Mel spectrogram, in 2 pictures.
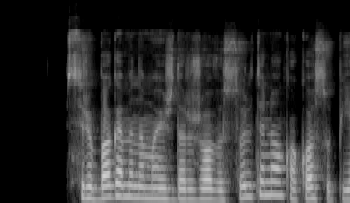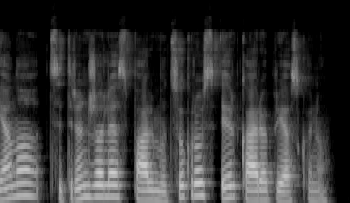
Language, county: Lithuanian, Kaunas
